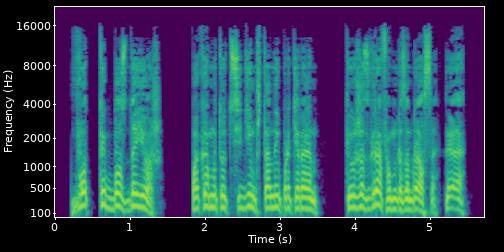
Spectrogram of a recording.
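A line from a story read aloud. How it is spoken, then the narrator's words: Exclaiming. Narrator (Russian): воскликнул один из них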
